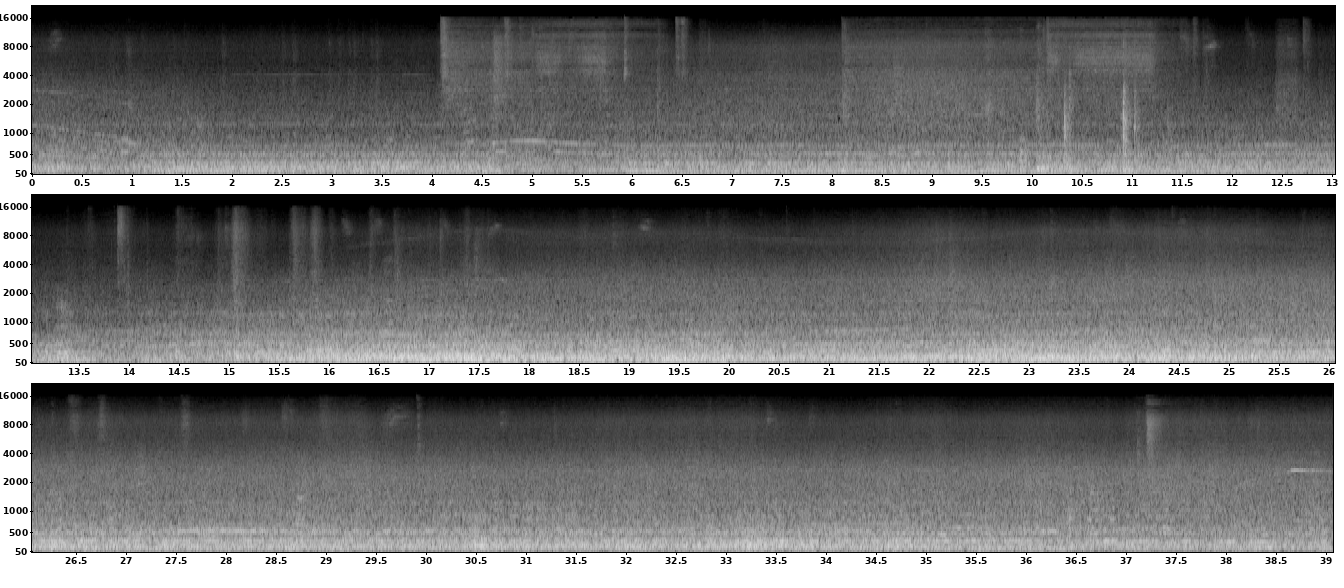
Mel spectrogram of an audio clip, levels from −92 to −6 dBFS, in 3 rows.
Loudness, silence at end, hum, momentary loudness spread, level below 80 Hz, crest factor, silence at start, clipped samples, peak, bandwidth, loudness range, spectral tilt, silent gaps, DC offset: -27 LUFS; 0 s; none; 9 LU; -48 dBFS; 16 dB; 0 s; under 0.1%; -10 dBFS; 16.5 kHz; 8 LU; -7 dB/octave; none; under 0.1%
